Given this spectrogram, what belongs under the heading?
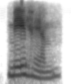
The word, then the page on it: mayhem: Indian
